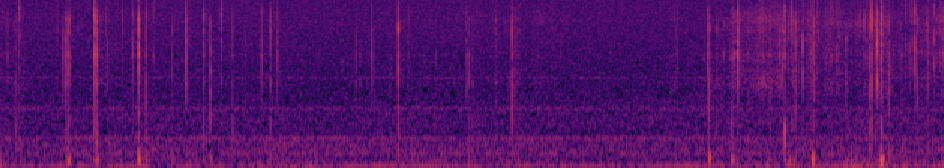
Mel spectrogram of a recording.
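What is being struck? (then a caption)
Clear plastic blister pack holding markers. Long nails tap and scratch a clear plastic blister pack holding six markers as it is turned in the hands. The quiet, irregular taps are short and dull with no ring, over a steady low rumble and faint rustling, with a few sharper clicks near the start and end.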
